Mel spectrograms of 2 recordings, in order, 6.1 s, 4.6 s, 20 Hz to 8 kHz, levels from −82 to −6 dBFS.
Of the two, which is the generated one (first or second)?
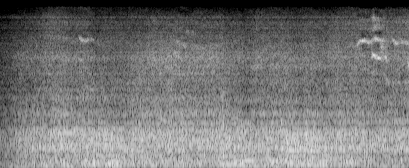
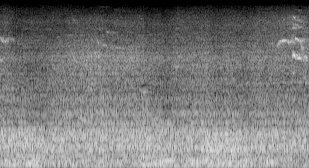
first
